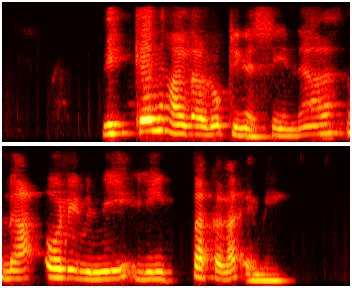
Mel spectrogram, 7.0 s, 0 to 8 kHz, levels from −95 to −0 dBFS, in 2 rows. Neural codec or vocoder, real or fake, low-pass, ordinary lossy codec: codec, 16 kHz, 1 kbps, X-Codec, HuBERT features, trained on general audio; fake; 7.2 kHz; MP3, 48 kbps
